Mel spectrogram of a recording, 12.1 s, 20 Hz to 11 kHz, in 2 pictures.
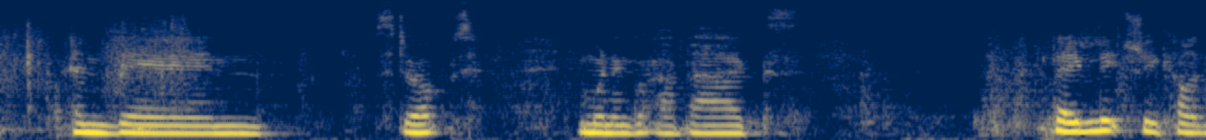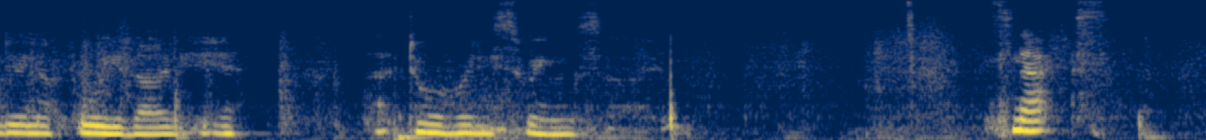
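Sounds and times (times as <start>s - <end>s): faint rustling: 0.0s - 12.0s.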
